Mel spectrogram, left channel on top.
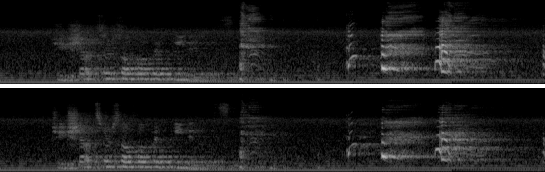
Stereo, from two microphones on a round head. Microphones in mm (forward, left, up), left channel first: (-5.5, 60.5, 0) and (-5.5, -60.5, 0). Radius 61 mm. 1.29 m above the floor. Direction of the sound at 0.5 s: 85° right.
